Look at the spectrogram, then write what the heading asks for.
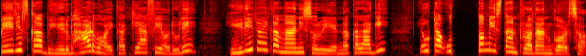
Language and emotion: Nepali, happy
